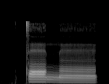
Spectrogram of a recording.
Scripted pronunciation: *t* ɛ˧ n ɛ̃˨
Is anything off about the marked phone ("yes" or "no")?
no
